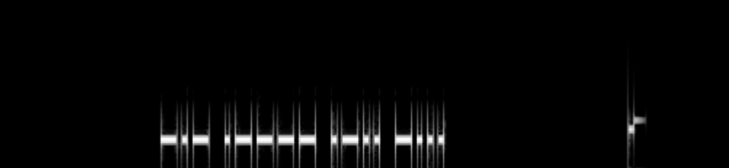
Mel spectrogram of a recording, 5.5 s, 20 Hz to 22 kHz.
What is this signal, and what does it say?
Morse code, heard as a keyed tone, about 30 wpm, 700 Hz. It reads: K1LB
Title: NA SOTA Chaser Callsigns 30wpm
